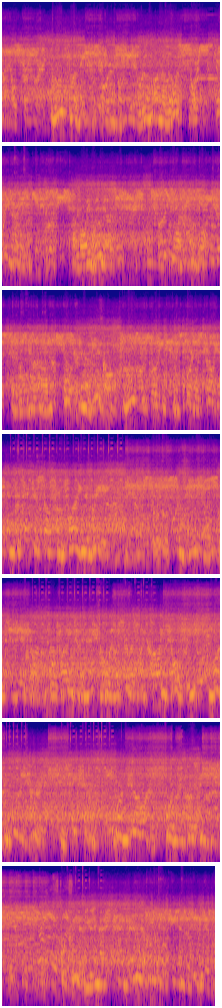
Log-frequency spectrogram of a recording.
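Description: FM radio broadcast playing music with a voice over it, heard through a Midland weather radio's small built-in speaker, thin-sounding with no bass.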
